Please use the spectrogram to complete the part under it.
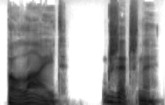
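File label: "polite", English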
